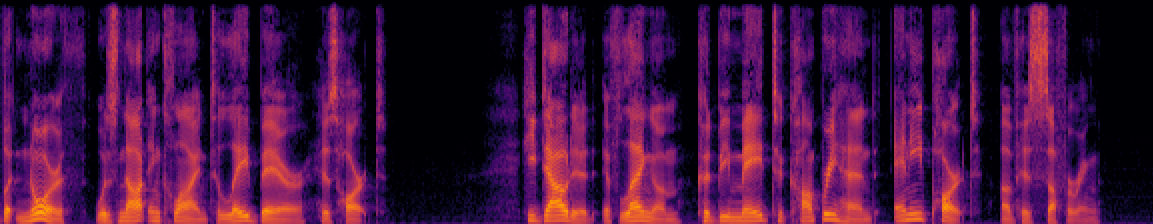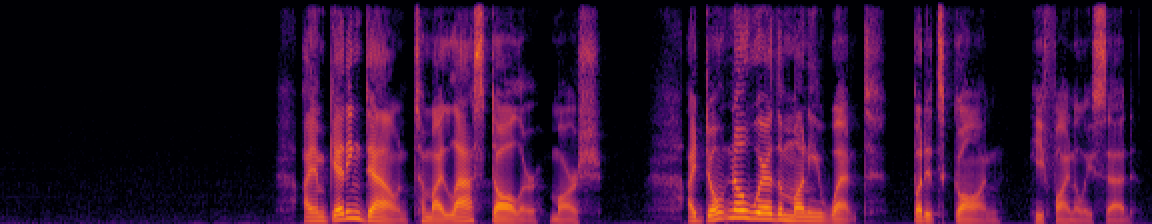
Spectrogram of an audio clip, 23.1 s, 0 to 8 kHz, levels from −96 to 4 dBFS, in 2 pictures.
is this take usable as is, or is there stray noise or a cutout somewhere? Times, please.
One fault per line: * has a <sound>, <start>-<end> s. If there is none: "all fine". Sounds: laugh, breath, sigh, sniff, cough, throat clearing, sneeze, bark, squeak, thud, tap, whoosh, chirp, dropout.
all fine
